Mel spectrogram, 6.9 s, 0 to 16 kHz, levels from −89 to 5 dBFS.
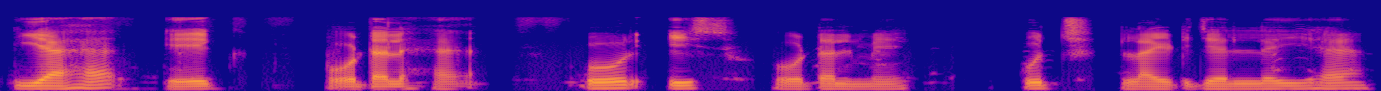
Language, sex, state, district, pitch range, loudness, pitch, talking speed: Hindi, male, Uttar Pradesh, Saharanpur, 95-115 Hz, -23 LUFS, 105 Hz, 115 wpm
